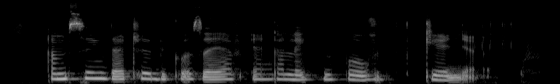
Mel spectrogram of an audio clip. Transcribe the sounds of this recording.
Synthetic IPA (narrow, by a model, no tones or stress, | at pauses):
ʔãɪ̃mseɪɪ̃ŋðatʰəbikʰɔsaɪhavɛ̃ŋɡəlaɪk̚pipəlɔv | kʰẽɲa̰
